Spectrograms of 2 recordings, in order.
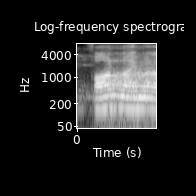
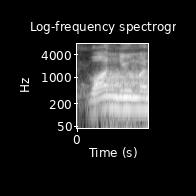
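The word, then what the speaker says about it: von Neumann: pronounced as f n because it's a German word okay the pronounce ation must be F nman architecture or else you can simply say it as one Newman architecture okay so in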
